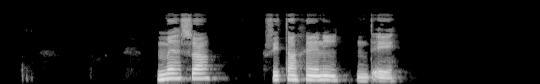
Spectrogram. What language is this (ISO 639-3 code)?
mau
